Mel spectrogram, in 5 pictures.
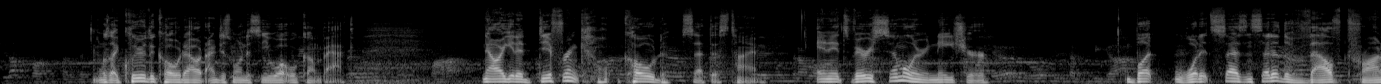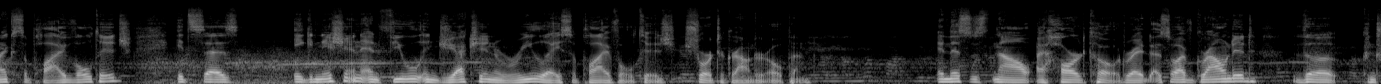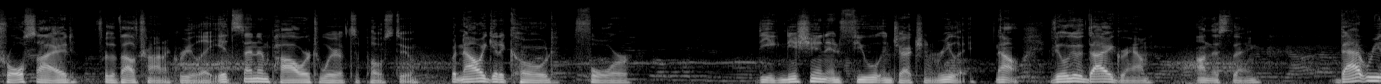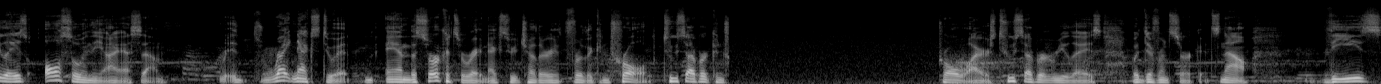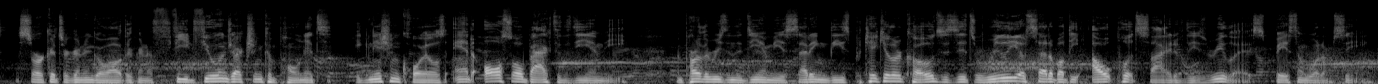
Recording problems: wind noise on the microphone; occasional gusts; 15 dB below the speech
voice in the background; faint; throughout; 25 dB below the speech
audio cutting out; at 49 s for 2 s

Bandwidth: 15 kHz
